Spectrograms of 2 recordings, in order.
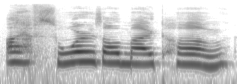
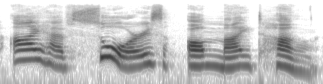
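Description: First: The words are slurred, as if the tongue hurts. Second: The words are spoken clearly and normally.

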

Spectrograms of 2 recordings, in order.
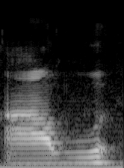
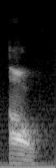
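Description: First: The vowel is drawn out like two sounds. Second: The vowel glides quickly as one sound. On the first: The speaker calls it wrong. "you don't really pronounce like a double. You don't go ow" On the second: The speaker calls it right. "It's like ow. Quick"

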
